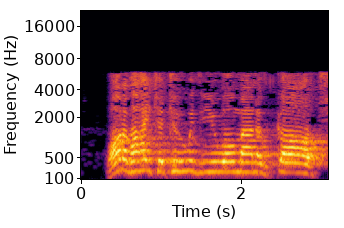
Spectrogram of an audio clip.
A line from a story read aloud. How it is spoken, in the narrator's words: she cried out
